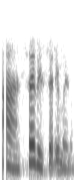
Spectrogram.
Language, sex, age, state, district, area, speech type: Kannada, female, 30-45, Karnataka, Mandya, urban, conversation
